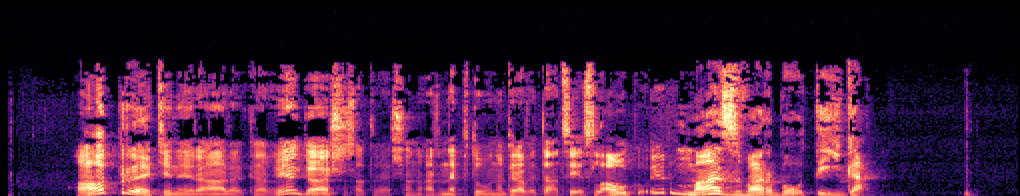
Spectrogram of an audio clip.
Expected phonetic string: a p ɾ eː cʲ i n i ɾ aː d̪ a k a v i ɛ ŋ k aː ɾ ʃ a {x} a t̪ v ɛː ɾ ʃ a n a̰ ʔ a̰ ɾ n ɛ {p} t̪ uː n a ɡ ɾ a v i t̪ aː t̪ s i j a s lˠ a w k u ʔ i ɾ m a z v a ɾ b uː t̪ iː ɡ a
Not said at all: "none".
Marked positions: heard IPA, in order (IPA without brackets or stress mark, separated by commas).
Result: s, p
